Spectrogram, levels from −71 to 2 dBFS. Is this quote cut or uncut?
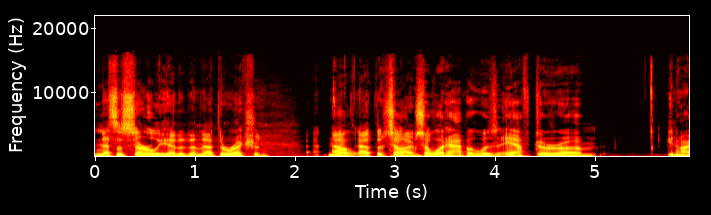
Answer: uncut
